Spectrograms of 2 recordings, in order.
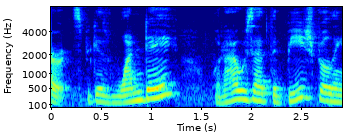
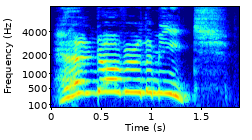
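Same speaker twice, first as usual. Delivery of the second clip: higher, louder, slow pirate demand; pirate captain demanding; 11 semitones higher, 7 dB louder, slower than usual. Acted. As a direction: bark it like Braidbeard. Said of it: "gulped his food and said".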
